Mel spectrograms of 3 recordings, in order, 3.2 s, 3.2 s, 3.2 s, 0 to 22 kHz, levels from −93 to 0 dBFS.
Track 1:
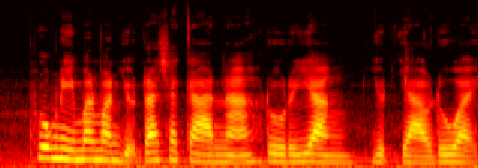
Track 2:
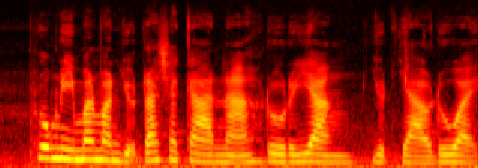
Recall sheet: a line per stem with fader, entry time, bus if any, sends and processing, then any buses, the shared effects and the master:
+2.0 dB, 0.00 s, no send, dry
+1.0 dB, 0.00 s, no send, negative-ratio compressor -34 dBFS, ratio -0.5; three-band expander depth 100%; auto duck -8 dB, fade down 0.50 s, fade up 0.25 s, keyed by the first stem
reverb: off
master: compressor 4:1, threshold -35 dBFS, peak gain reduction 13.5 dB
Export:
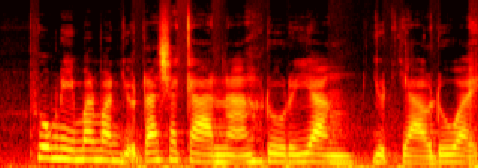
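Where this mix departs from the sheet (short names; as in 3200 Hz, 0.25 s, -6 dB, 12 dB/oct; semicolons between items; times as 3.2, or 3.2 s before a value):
stem 2 +1.0 dB -> +10.5 dB; master: missing compressor 4:1, threshold -35 dBFS, peak gain reduction 13.5 dB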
